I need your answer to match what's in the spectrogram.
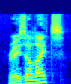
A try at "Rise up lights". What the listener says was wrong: Now you're saying razor lights. Rise up lights. Before it sounded like razor lights.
